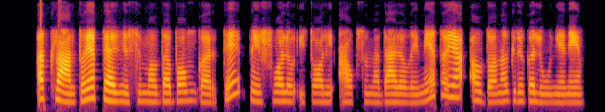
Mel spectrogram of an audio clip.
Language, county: Lithuanian, Marijampolė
